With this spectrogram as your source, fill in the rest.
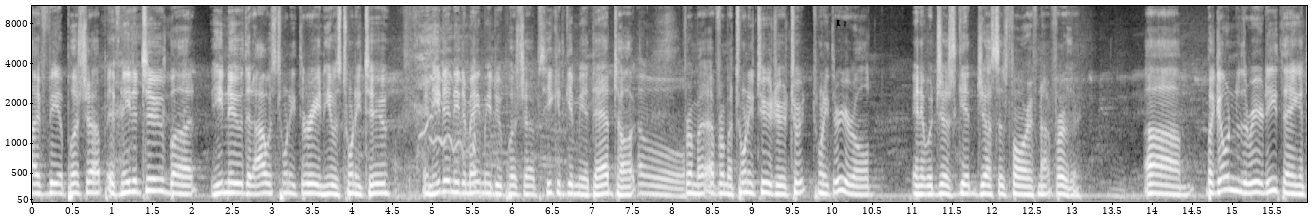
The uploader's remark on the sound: Taped at Line Creek Brewing Co., Fayetteville, GA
